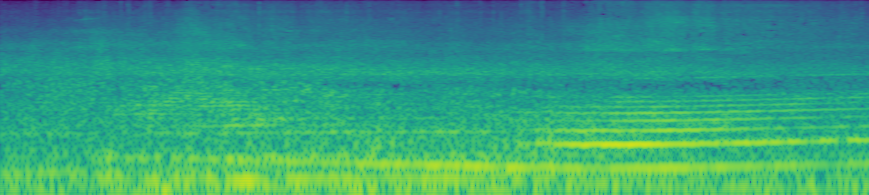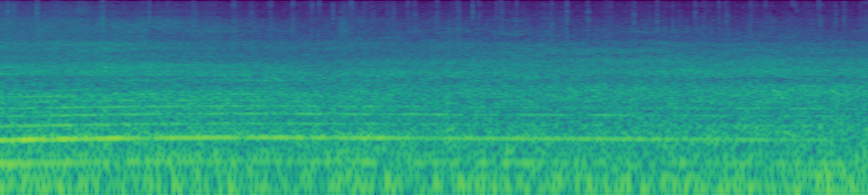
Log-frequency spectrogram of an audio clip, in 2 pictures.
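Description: Road traffic: a motor vehicle's engine grows louder to its closest point about six seconds in, then slowly fades, over a steady low rumble of traffic.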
